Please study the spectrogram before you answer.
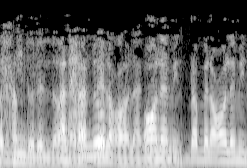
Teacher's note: ح و عین هر دو از حلق، ح در حلق ایجاد میشه، عین از میان حلق به صورت نرم ایجاد، به صورت نرم ایجاد میشه.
